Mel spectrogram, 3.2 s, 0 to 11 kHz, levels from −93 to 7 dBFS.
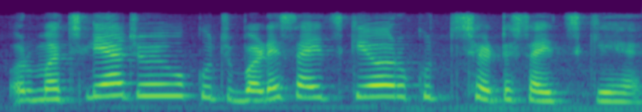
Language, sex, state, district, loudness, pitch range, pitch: Hindi, female, Chhattisgarh, Sukma, -16 LUFS, 255-345 Hz, 315 Hz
